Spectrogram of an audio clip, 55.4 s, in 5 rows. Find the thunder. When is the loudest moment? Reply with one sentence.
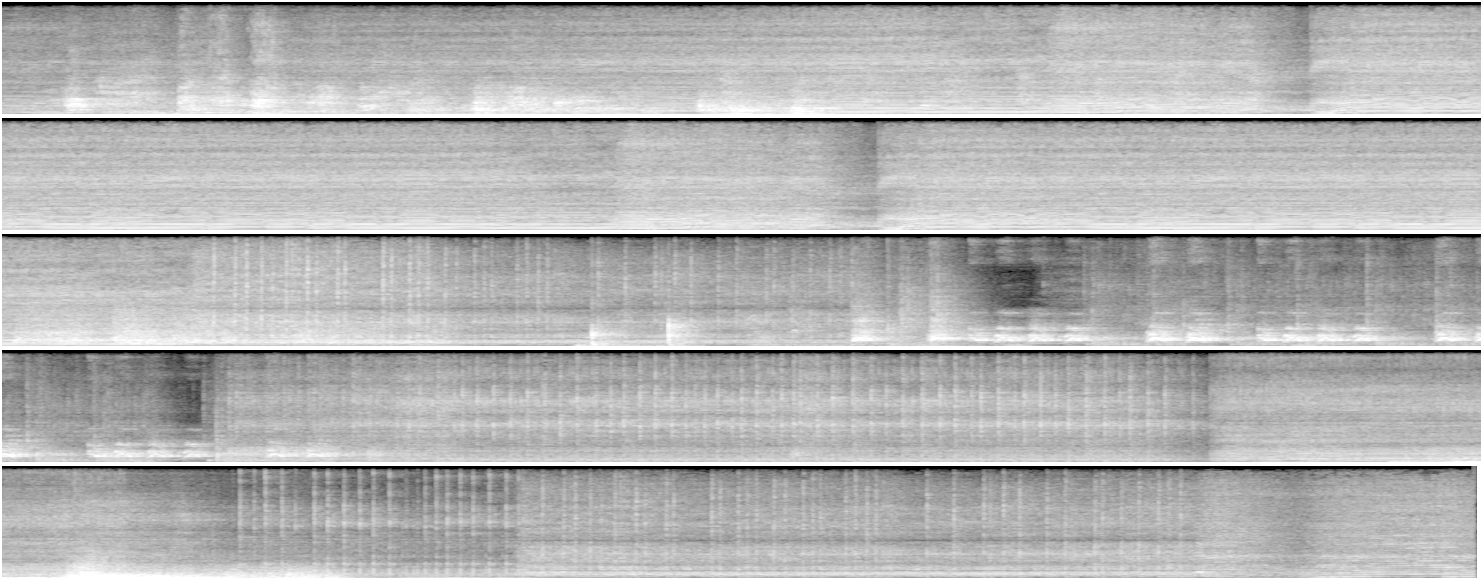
The volume of the thunder peaks at 45 seconds.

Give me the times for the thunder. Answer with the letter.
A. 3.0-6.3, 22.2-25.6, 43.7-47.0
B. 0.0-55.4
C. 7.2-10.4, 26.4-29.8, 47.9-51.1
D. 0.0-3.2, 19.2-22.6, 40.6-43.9
A.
